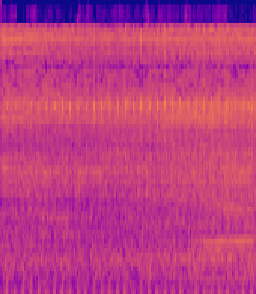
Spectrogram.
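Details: Honda Beat FI scooter: it ticks over at a steady, even beat with no knocking or rattle from the drive side. Normal idle.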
